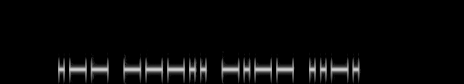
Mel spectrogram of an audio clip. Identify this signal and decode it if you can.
Morse code, heard as a keyed tone, about 22 wpm, 700 Hz. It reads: W8YF
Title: USA Call Signs - 4 Characters - 3x Character Spacing - 22wpm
